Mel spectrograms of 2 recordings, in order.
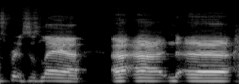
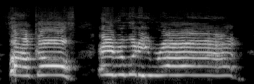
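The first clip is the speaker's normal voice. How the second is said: very high, loud shriek; mock panicked scream; 12 dB louder, slower than usual. Heroine warning everyone of the detonator, high screaming mock panic.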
